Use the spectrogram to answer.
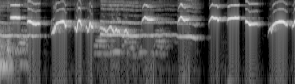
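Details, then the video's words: Oriental magpie-robin singing continuously, its song mixed with sooty-headed bulbul phrases: rapid rolling whistles, descending slurs and crisp upswept notes repeated in quick succession. "KICAUAN KACER GACOR MBESET ISIAN KUTILANG"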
